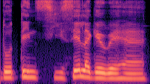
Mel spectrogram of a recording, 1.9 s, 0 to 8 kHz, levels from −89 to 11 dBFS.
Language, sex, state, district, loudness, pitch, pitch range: Hindi, male, Arunachal Pradesh, Lower Dibang Valley, -14 LUFS, 155 Hz, 140-170 Hz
